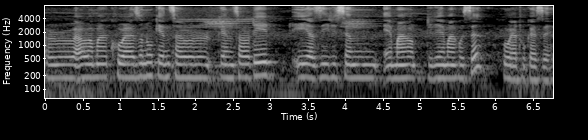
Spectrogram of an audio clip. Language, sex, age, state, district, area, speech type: Assamese, female, 30-45, Assam, Golaghat, urban, spontaneous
